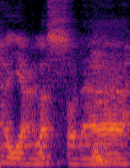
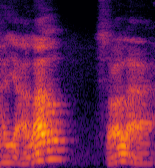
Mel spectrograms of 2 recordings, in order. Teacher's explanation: Alif lam syamsiyah wajib idgham. Hayya 'alas shalah bukan hayya 'alal shalah.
